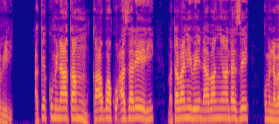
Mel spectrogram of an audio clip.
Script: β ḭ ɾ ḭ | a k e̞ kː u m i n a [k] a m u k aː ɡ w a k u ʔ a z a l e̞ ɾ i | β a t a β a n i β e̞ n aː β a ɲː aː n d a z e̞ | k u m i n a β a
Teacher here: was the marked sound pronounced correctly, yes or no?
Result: yes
